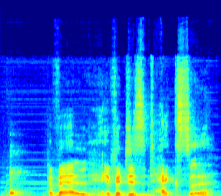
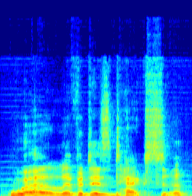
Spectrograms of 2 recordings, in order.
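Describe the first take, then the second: First: It is read in a put-on German accent. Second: It is read in a plain, unaccented voice.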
